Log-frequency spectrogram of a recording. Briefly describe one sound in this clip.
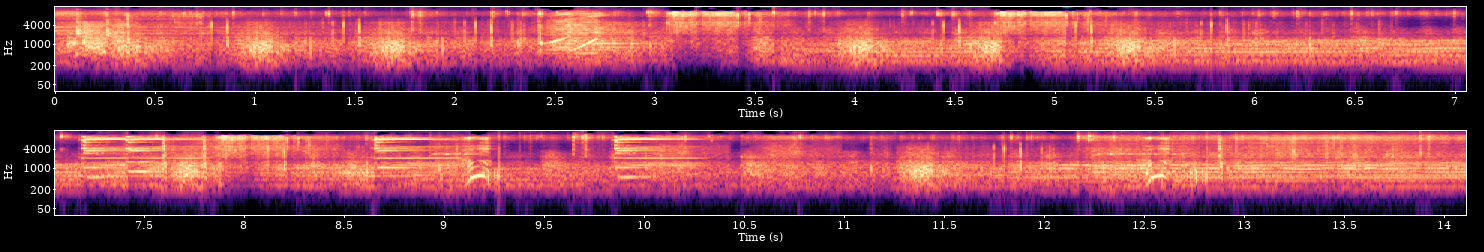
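Upbeat game music plays steadily.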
